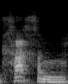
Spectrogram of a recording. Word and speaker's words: krachen: It has a crashing sound in the middle of it. Also pronounced like with a vibration because it comes after a. So this is like Nacht or Nach.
